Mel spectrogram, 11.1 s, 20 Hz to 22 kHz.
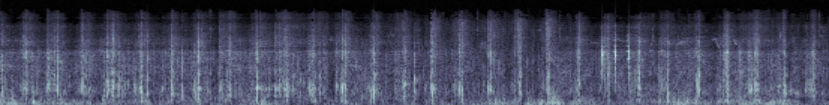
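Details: Shire horse De Goot Damon of Ostsee Shires on a 2 May outing to fetch a new boarder from Falkendorf, with rain early on. Steady clip-clop hoofbeats, about 78 per minute, ring out as sharp, even knocks.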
